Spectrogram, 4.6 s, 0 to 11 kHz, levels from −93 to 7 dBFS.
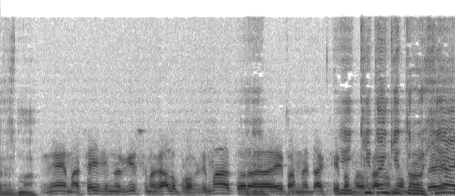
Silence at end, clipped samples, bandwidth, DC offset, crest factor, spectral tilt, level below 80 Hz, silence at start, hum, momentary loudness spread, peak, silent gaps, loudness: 0 s; under 0.1%; 10.5 kHz; under 0.1%; 12 dB; -5 dB/octave; -52 dBFS; 0 s; none; 7 LU; -2 dBFS; none; -15 LUFS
